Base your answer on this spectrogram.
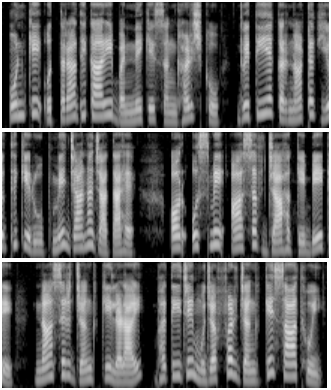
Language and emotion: Hindi, neutral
